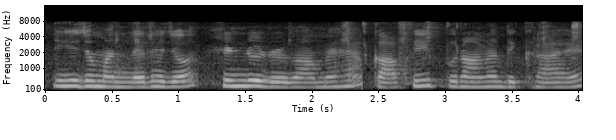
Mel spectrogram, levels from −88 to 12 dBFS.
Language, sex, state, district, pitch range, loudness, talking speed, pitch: Hindi, female, Maharashtra, Sindhudurg, 205-240 Hz, -25 LUFS, 195 wpm, 215 Hz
